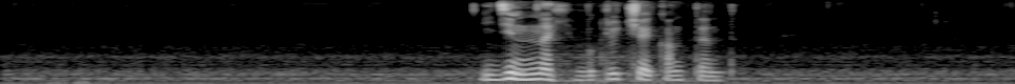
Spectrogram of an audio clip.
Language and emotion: Russian, angry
